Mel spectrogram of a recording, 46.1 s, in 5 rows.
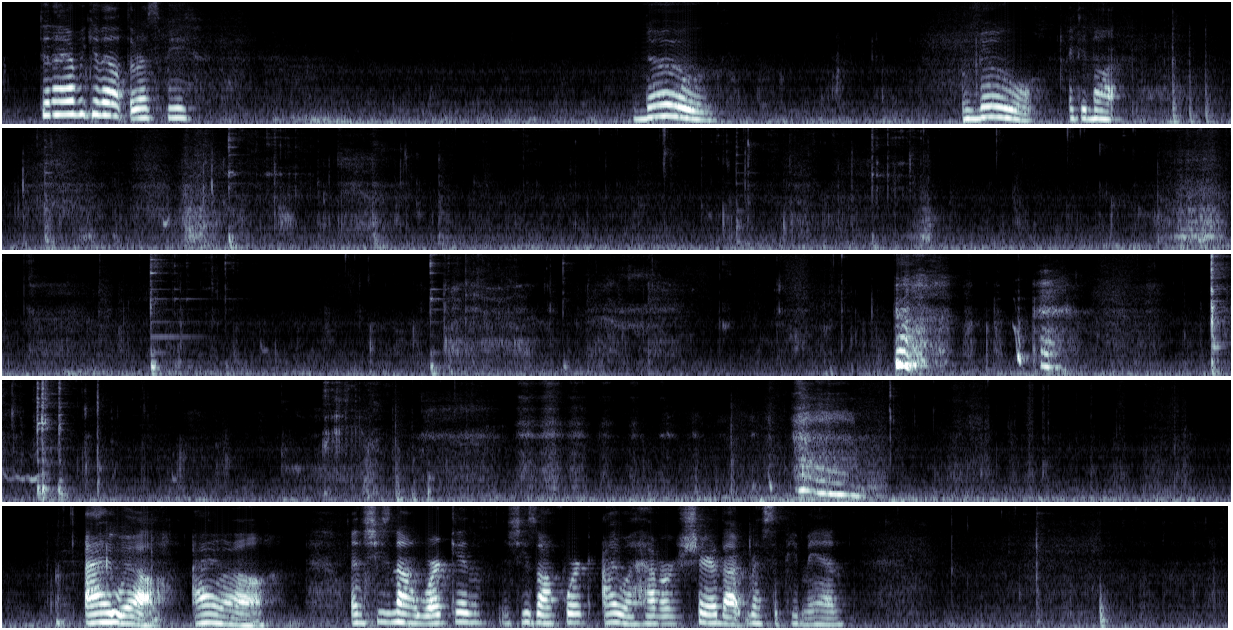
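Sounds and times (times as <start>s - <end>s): person chewing: 11.0s - 20.0s, 20.7s - 25.1s.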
